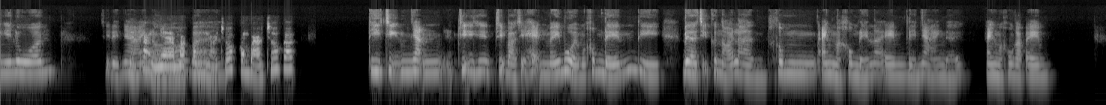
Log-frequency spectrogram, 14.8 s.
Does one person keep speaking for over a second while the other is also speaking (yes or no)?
yes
